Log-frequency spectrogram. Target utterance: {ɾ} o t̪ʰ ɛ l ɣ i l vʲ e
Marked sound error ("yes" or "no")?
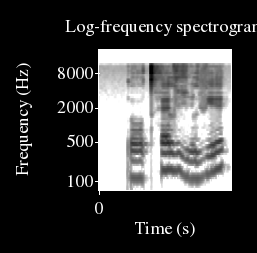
no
